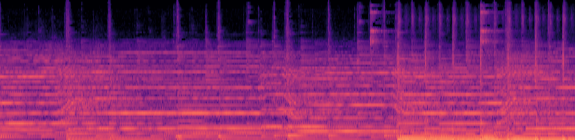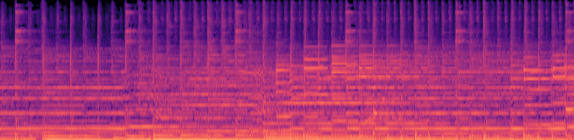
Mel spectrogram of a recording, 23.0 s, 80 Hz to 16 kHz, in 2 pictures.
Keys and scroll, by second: 2.4 ctrl+t.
